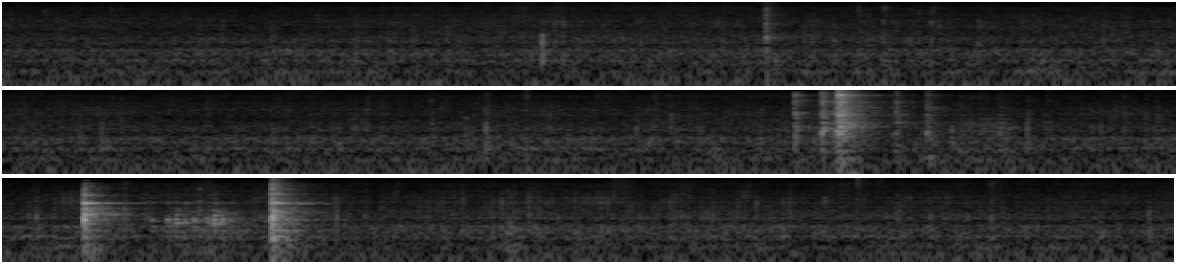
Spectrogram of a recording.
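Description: A small glass prep bowl clinking as it is handled and set down on the counter: three sharp clinks in the second half, the last two ringing briefly. A couple of faint ticks come earlier.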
